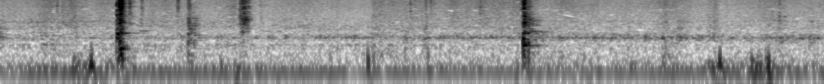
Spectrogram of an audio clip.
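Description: A shovel scrapes and scoops dry soil.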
